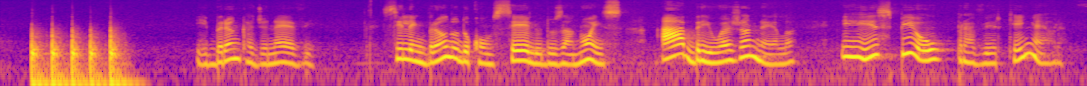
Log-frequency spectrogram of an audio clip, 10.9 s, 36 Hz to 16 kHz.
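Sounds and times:
knocking on a wooden door: 0.3s - 1.5s
speech: 2.0s - 3.2s, 3.8s - 10.7s.

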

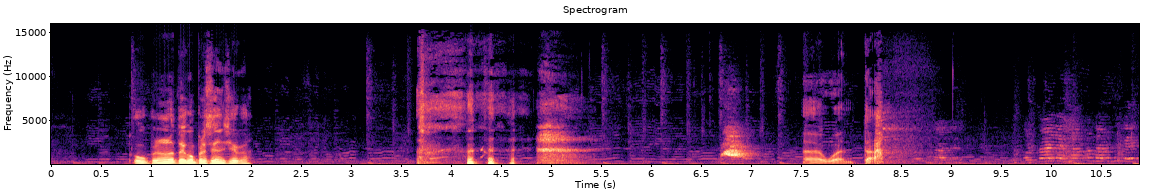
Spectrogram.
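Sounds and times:
speech: 0.8s - 2.1s, 4.2s - 4.8s, 7.6s - 8.4s
laughter: 3.7s - 5.4s
dog barking: 6.7s - 7.1s.

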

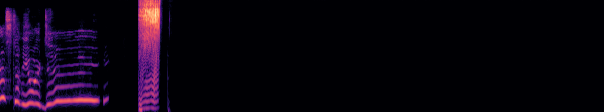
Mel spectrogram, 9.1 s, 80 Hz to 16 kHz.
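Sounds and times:
speech: 0.1s - 2.4s
raspberry blown with the lips: 2.1s - 2.6s.

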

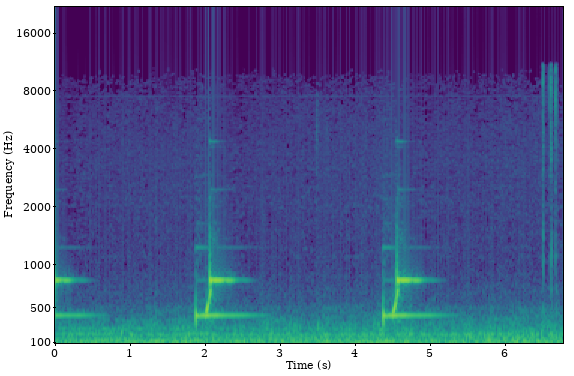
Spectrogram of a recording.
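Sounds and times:
low steady hum: 0.0s - 6.7s
two-tone chat message notification chimes from a computer: 1.9s - 2.6s, 4.4s - 5.1s.

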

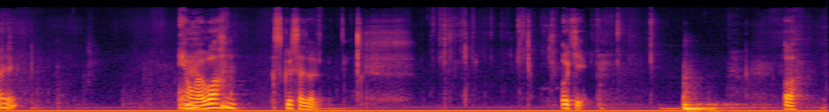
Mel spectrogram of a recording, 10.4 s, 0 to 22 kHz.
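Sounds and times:
speech: 0.0s - 0.4s, 2.3s - 4.2s, 7.1s - 7.5s, 9.8s - 10.1s
small drawn slip of paper crinkling as it is unfolded: 5.3s - 8.3s.

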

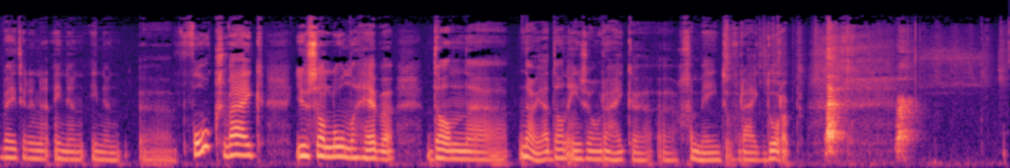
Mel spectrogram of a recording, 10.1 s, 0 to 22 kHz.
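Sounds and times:
speech: 0.0s - 9.2s
dog barking at someone entering: 8.2s - 9.3s.

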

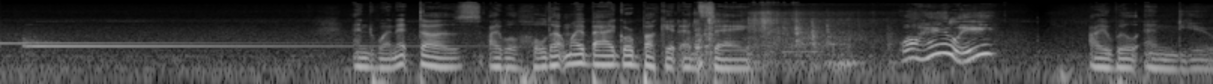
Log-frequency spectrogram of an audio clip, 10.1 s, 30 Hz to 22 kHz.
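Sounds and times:
two-tone doorbell chime: 0.0s - 2.9s
speech: 2.9s - 6.7s, 7.5s - 8.4s, 9.1s - 10.1s.

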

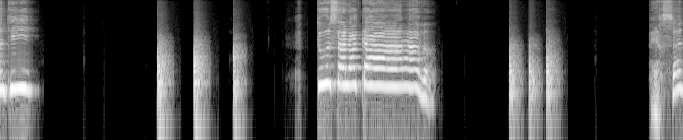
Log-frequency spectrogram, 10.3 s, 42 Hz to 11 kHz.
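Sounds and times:
firm knocking on a door: 2.4s - 3.8s, 7.6s - 8.5s
speech: 4.8s - 6.6s, 9.8s - 10.2s.

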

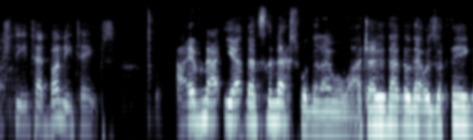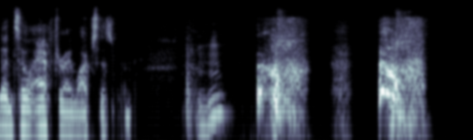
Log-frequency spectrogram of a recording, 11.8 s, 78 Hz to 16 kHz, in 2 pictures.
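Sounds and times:
speech: 0.0s - 7.6s, 8.2s - 9.8s, 10.8s - 11.2s
person breathing: 1.5s - 1.8s, 7.7s - 8.2s
person sneezing: 9.1s - 9.8s, 10.6s - 11.3s.

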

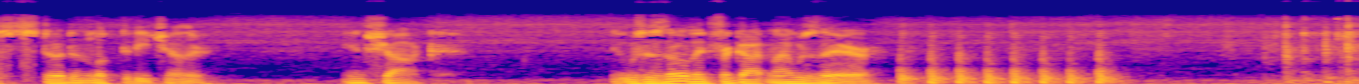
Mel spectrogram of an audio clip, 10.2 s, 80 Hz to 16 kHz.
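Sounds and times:
speech: 0.0s - 1.7s, 2.6s - 3.4s, 4.6s - 7.0s
faint hiss: 0.0s - 10.1s
solid knocks on a door: 6.7s - 8.5s.

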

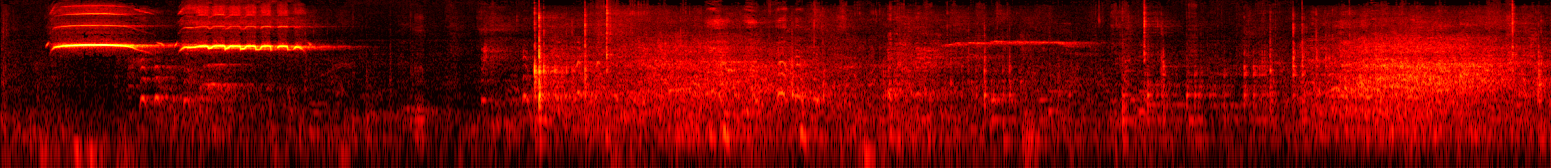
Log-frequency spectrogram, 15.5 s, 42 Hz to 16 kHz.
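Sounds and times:
shrill whistle replicating a bird mating call: 0.5s - 3.4s, 9.4s - 10.9s
laughter: 1.4s - 2.5s, 4.8s - 10.6s, 12.9s - 15.5s.

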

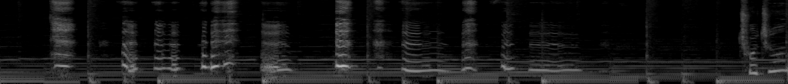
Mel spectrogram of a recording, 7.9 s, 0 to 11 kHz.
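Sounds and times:
child crying in sobbing bursts: 0.5s - 5.9s.

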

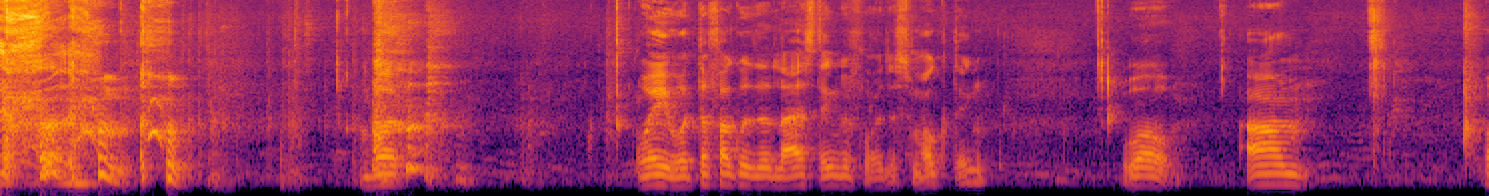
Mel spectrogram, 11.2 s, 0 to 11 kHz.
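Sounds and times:
harsh throaty coughing: 0.0s - 1.4s, 2.8s - 3.6s
raspy throat clearing: 0.0s - 1.4s
speech: 0.7s - 1.5s, 4.9s - 7.6s, 8.4s - 9.9s.

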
